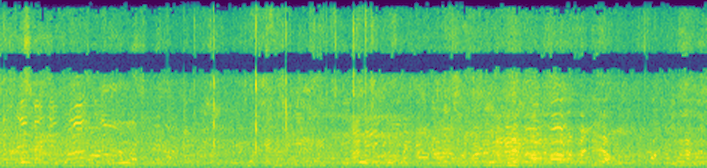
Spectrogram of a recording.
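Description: A large crowd chatters and calls out loudly in an echoing hall.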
